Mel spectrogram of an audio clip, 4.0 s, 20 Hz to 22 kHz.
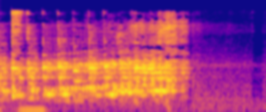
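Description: Dance music with heavy bass played loud through a 10-inch ACR speaker driven by a homemade single-transistor amplifier, the transistor salvaged from a dead CFL lamp. A deep bass hit comes near the start, and the music cuts off suddenly about three seconds in.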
